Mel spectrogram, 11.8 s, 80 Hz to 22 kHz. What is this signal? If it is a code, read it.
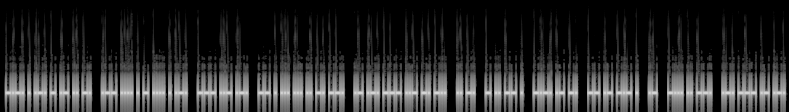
Morse code, heard as a keyed tone, about 50 wpm, 700 Hz. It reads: CERTAIN WHETHER OUR MESSING AROUND IN TIME CAN MAKE A BIG ROAR
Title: A Sound Of Thunder 50wpm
